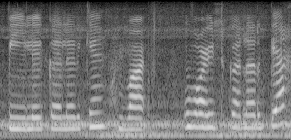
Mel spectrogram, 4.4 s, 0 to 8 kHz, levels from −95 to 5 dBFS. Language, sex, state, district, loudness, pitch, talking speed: Hindi, female, Uttar Pradesh, Saharanpur, -16 LUFS, 245 Hz, 110 wpm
